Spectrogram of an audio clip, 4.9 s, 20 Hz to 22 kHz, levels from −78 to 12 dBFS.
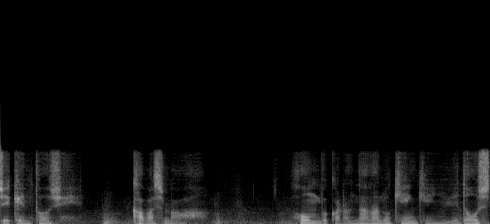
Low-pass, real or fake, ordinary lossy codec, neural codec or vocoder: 7.2 kHz; fake; none; codec, 16 kHz, 0.7 kbps, FocalCodec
